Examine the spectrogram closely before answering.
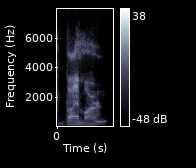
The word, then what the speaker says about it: Weimar: W's pronounced with a V in German. Instead of Weimar realize- Republic, Weimar.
